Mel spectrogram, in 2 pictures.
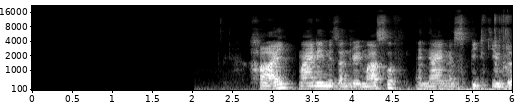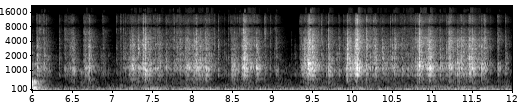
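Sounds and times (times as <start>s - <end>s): puzzle cube clicking: 5.8s - 12.0s.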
